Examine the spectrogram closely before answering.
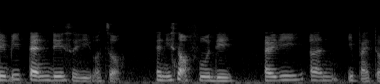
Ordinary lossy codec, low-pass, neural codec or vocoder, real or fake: none; 7.2 kHz; none; real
